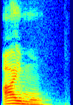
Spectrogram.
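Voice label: "айму", Komi, female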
